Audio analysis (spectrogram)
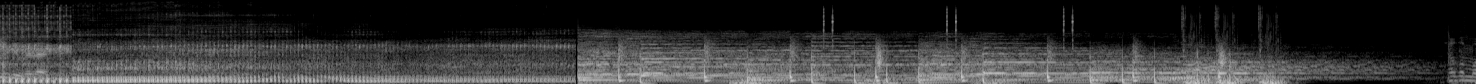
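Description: A 212cc CT100U minibike engine fitted with a billet rod and flat top piston runs with a loud, throbbing mid-range drone, then shifts to a rougher, choppier sound with rattles before cutting off near the end, with people talking.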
